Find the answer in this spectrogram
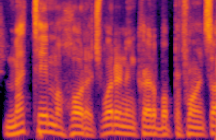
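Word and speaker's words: Matej Mohorič: How do we even pronounce that? Mate Mohoric. Mate Mohoric.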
